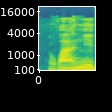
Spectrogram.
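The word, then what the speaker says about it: 皖: 이 안휘성의 약칭은 환이라고 합니다. 환이라고 하고 중국어 발음은 이 경우에는 완이 되는데요.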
